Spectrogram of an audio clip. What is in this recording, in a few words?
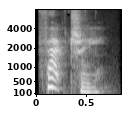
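"factory", British English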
